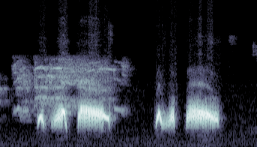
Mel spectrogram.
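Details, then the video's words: Spotted dove decoy calling new wild birds with repeated coos: a three-part phrase, then a two-note one ending in a long even hoot, a faint whistle in the background. "Tiếng Chim Cu Mồi THÚC và GÁY GỌI Bổi Mới, Mở Là Gáy"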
